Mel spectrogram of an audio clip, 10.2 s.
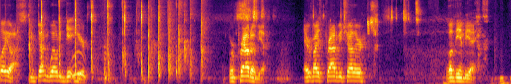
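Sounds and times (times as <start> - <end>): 
clapping: 0.0 - 1.9, 2.5 - 4.2
speech: 0.0 - 2.0, 4.6 - 5.5, 6.1 - 7.5, 8.9 - 10.1.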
